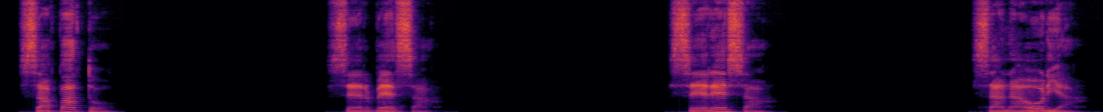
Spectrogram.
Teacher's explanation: any word with a Z sounds exactly the same as if it had an S.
